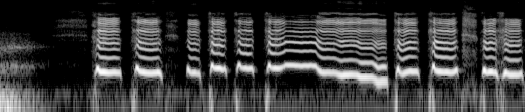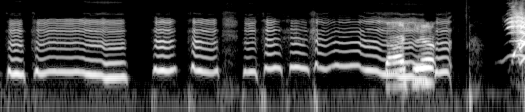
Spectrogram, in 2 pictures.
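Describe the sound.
A person hums a song melody as a clue in the Hum Game, a song-guessing game. The hum comes in short, clipped syllables, the pitch stepping up and down in a steady rhythm with brief pauses, ending in a slightly rougher, strained stretch.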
